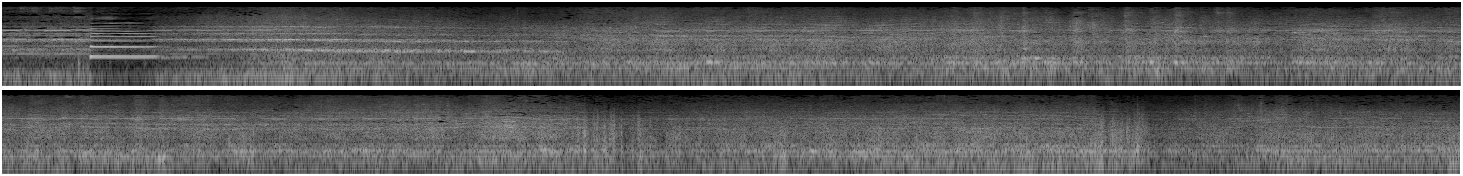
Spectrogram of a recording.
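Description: Freight train's horn sounding a chord as the locomotive comes up and passes, its pitch sliding down and fading out within the first five or six seconds. Then the steady rumble and rattle of container wagons rolling past on the rails.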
